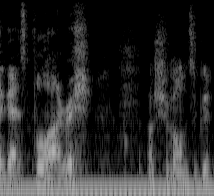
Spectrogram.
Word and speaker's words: Siobhan: How do you spell it? Well, Shivon.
